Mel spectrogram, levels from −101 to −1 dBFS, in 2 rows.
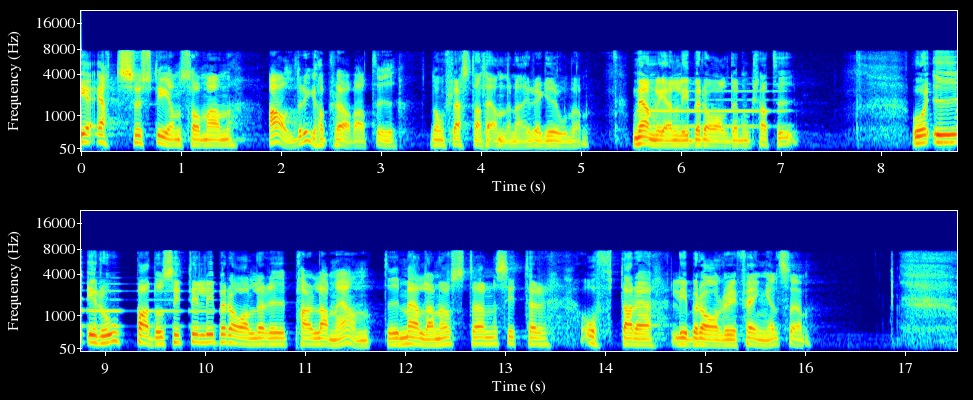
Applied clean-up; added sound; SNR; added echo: neural mask model RNNoise.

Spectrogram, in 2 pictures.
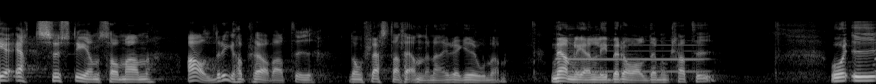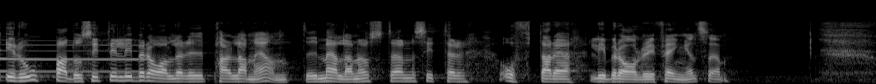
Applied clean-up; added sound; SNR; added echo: none; Wind instrument, woodwind instrument; 11 dB; none.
